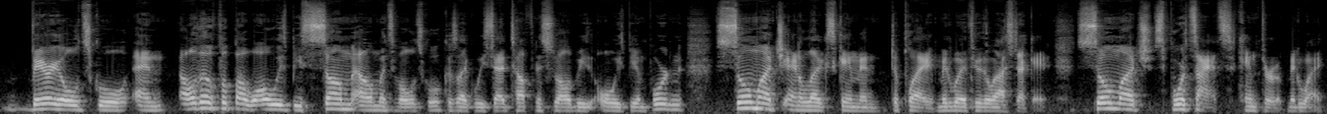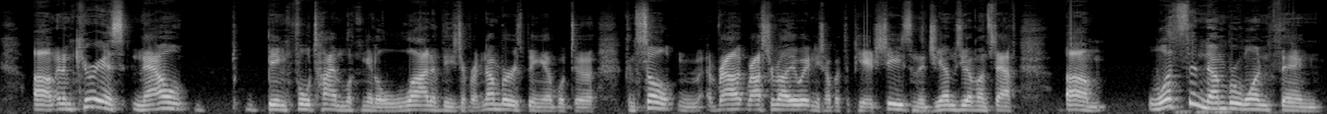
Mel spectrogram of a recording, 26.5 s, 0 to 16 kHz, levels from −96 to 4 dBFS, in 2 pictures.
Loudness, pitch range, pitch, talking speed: -25 LUFS, 120-160 Hz, 140 Hz, 190 wpm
